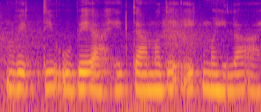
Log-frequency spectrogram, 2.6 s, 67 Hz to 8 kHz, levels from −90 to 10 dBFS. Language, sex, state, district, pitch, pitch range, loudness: Marathi, female, Maharashtra, Chandrapur, 180 Hz, 175-185 Hz, -15 LUFS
